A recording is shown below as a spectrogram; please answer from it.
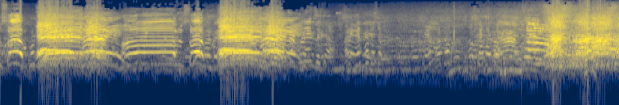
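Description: A crowd of men chanting protest slogans in unison, each call long and held. Several loud calls fill the first half, the voices drop to a lower murmur in the middle, and the shouting rises again near the end.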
